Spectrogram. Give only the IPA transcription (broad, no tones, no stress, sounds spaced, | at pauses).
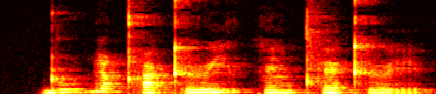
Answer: ɖ u ɓ i qʰ ɛ kʼ ø j ʉ k ɛ̃ n tʰ ɛ kʰ ø r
